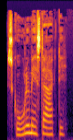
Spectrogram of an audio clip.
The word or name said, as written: skolemesteragtig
